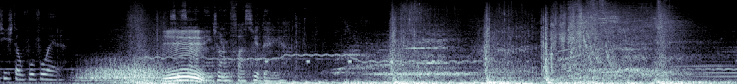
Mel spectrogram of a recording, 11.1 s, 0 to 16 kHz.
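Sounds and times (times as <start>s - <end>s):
whooshing sweeps: 1.0s - 3.6s
deep low rumble: 1.0s - 8.1s.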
